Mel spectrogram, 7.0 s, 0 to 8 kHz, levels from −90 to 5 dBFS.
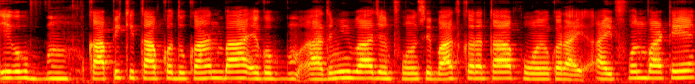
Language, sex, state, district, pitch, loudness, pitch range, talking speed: Bhojpuri, female, Uttar Pradesh, Varanasi, 210 Hz, -22 LUFS, 200-225 Hz, 175 wpm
